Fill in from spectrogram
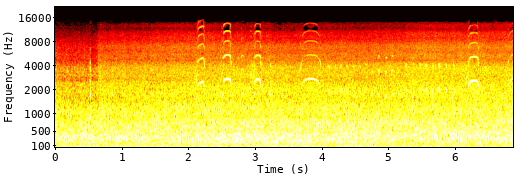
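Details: Local breeding pair of black oystercatchers calling to each other while mating, after losing a newly hatched chick: sharp, clear, high piping notes given singly and in short pairs over loud, constant surf.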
